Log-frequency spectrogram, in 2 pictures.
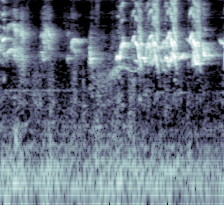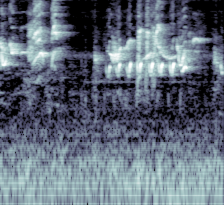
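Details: Green leafbird in fast, lively song with other birds singing too; mixed chirps, buzzy squawks and whistles in uneven bursts about three per second, a brief lull, then a run of repeated notes.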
